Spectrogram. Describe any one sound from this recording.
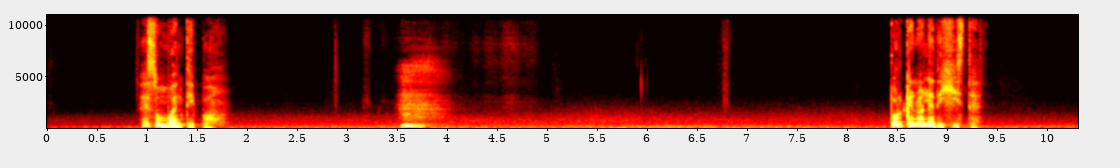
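A second young woman answers quietly and close by.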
